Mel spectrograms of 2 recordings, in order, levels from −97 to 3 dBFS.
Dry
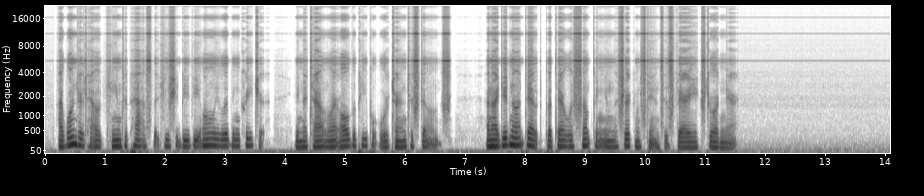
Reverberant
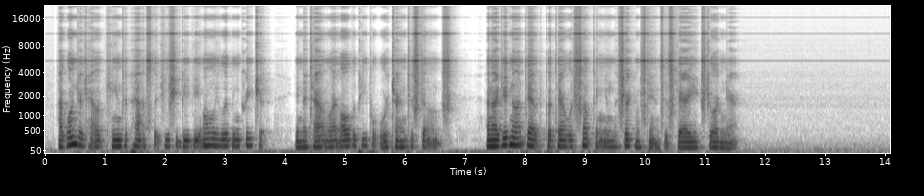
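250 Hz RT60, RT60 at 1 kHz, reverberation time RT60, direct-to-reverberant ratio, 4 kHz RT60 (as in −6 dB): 0.55 s, 0.50 s, 0.50 s, 10.0 dB, 0.45 s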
